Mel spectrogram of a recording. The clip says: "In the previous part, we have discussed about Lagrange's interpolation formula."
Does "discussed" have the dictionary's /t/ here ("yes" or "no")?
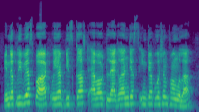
yes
